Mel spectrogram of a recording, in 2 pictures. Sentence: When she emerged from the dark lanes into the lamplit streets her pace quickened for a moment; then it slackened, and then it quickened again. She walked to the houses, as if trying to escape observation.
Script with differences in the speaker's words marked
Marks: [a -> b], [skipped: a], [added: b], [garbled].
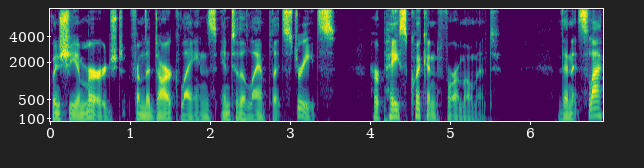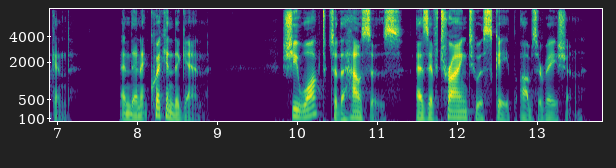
When she emerged from the dark lanes into the lamplit streets her pace quickened for a moment; then it slackened, and then it quickened again. She walked to the houses, as if trying to escape observation.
